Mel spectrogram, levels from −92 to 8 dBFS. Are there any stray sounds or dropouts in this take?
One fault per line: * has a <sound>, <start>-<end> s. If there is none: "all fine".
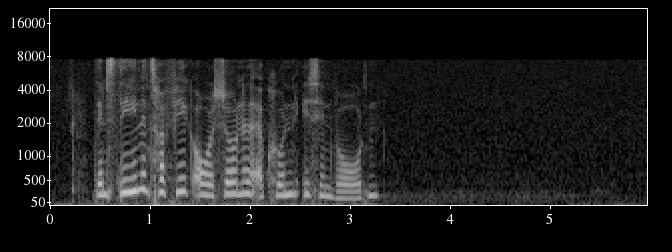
all fine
